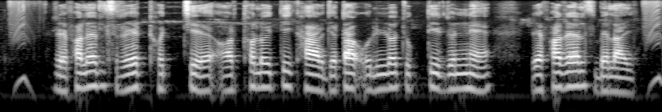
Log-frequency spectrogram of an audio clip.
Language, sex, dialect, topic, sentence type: Bengali, male, Jharkhandi, banking, statement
